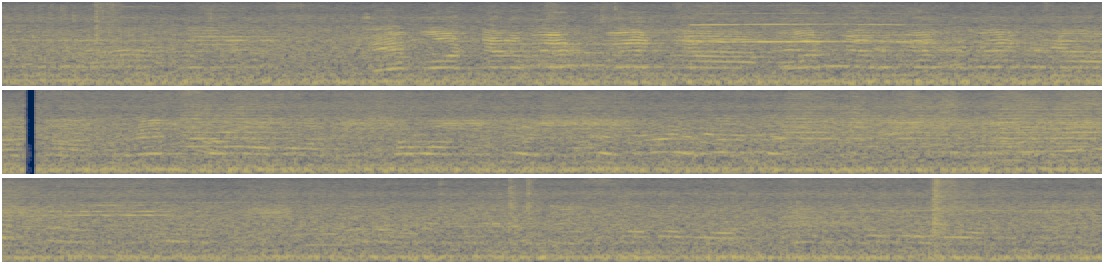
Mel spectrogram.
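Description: Men's voices talking, untranscribed, over a steady low rumble of street traffic and idling vehicle engines.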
